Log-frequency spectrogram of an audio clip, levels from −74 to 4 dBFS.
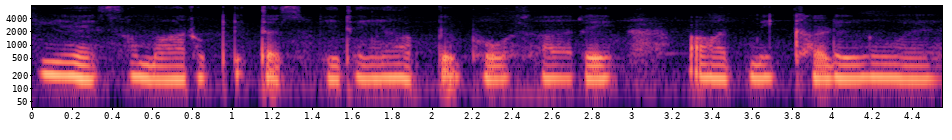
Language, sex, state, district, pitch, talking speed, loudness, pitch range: Hindi, female, Haryana, Rohtak, 175 Hz, 160 wpm, -21 LUFS, 170-180 Hz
